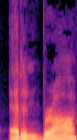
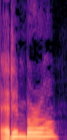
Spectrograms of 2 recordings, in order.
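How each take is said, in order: First: The name is pronounced the local Scottish way. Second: The name is pronounced the usual German way.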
